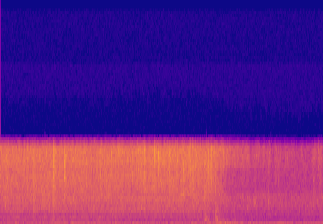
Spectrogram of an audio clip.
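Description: A storm downpour of rain and hail: a steady hiss with a few sharp ticks. The hiss thins out a little over four seconds in.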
